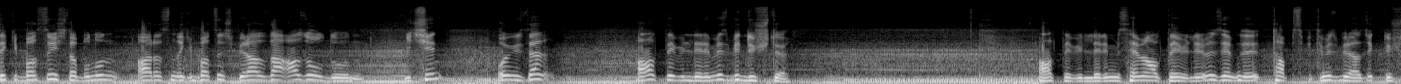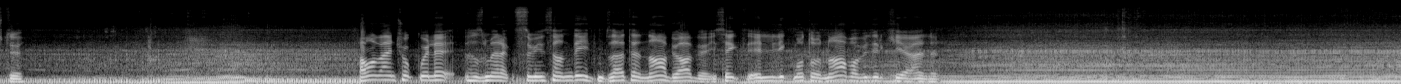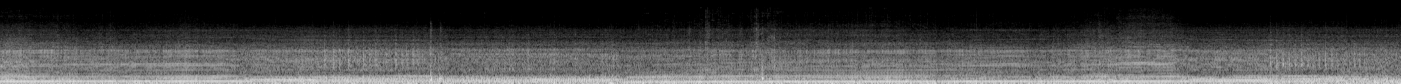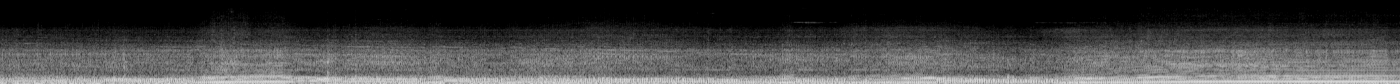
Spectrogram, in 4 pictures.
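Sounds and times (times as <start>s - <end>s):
scooter engine revving: 21.4s - 56.0s.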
